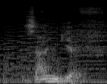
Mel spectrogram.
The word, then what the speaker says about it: Zangief: hilarious of course ah the big old bear zangief as he's properly pronounced you know what does that give me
